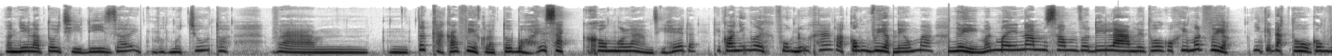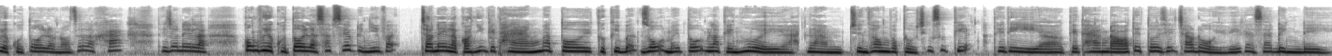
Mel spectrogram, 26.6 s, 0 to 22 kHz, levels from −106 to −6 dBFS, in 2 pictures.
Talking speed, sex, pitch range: 275 wpm, female, 210-270 Hz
